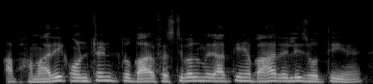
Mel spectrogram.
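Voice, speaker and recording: Middle-aged actor guy chatting in an interview, a bit high, gravelly, storytelling and reflective. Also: brisk, darkish tone. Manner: musing, philosophical, storytelling. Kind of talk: reflective interview conversation in Hindi mixed with English.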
